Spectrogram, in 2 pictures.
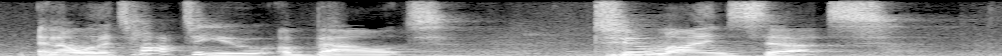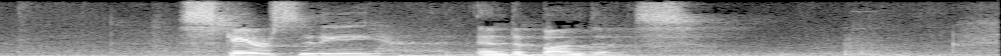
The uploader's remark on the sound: Live at The Guild. I wanted to share this live talk with you.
